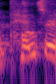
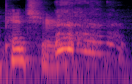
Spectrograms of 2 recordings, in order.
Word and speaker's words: pincer: from the lower left are you saying it correctly just to are you mocking me cuz I deserve it I for saying pincher I believe just about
